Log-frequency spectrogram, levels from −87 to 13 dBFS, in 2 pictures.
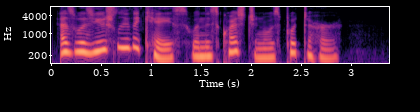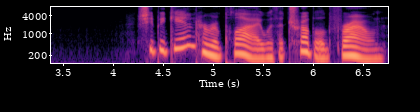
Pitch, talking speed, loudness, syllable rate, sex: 220 Hz, 180 wpm, -16 LUFS, 4.9 syllables/s, female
